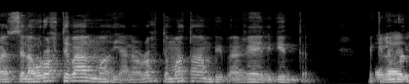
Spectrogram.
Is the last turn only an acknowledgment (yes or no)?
yes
